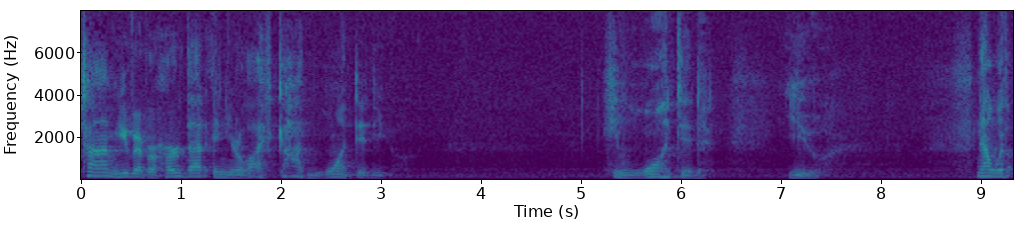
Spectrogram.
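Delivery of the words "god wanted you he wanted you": low and soft, spaced out slowly; slow, tender near-murmur; hushed, heartfelt. Real, not acted. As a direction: let each word land quietly, low. Quiet emphatic repeat of the point.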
